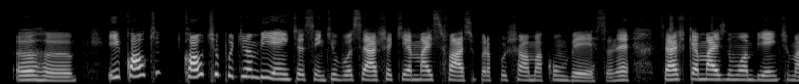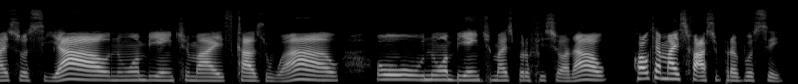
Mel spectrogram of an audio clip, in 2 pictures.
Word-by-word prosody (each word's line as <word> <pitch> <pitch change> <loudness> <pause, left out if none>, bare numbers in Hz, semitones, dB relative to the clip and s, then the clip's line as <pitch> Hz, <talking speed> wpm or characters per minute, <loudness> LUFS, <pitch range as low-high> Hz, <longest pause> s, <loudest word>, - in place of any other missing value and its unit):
Aham. 195 -4 -1 0.3
E 345 - +1
qual 390 +3 +6
que 280 - -13 0.2
qual 340 -2 +9
o 480 - -1
tipo 465 -4 -4
de 370 0 -7
ambiente, 260 -9 +1
assim, 225 -2 -6
que 235 - -10
você 215 -1 -6
acha 210 +2 +4
que 230 - -6
é 220 - +2
mais 215 0 +1
fácil 205 0 +2
pra 200 -2 -6
puxar 210 -1 -6
uma 195 -1 -6
conversa, 175 -5 -6
né. 200 +1 +1 0.3
Você 225 - 0
acha 230 +1 +6
que 245 - 0
é - - +5
mais 225 -1 +4
num 220 -1 -6
ambiente 210 0 -2
mais 185 -1 -4
social, 205 +3 +4
num 195 +1 -13
ambiente 195 -1 -8
mais 175 -2 -3
casual, 190 +4 0 0.4
ou 225 -1 -4
num 215 0 -8
ambiente 200 -1 -5
mais 190 -1 -6
profissional? 190 +2 -2 0.2
Qual 265 0 +2
que 310 - -10
é 295 - +2
mais 255 -2 +3
fácil 190 +2 +1
pra 185 -2 -8
você? 175 -3 -15
205 Hz, 175 wpm, -25 LUFS, 190-225 Hz, 0.4 s, qual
